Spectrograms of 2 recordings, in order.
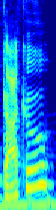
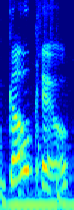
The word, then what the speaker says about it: Goku: do you pronounce it is it gakku no okay what what is it it's goku go it's go goku okay well it was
